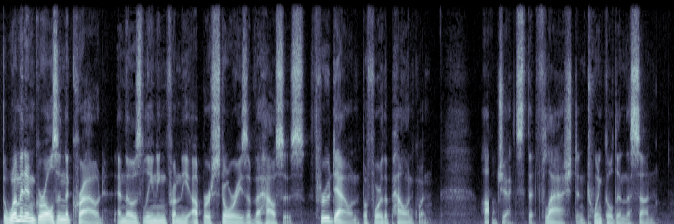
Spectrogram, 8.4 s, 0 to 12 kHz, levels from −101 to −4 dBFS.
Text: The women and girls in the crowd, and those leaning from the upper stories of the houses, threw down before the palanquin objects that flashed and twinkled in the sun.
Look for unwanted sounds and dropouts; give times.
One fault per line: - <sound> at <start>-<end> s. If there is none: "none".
- dropout at 6.1-6.2 s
